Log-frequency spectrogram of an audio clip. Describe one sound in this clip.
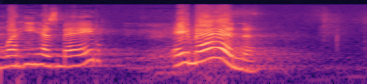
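A woman sings a few long notes in an echoing hall.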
